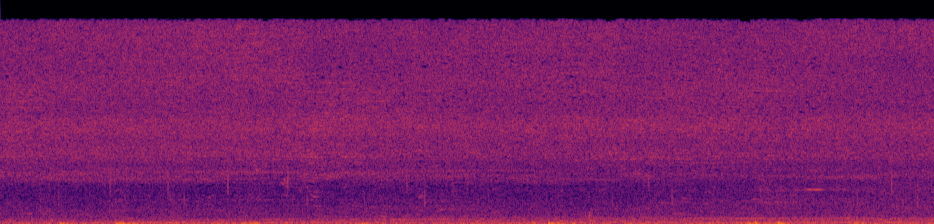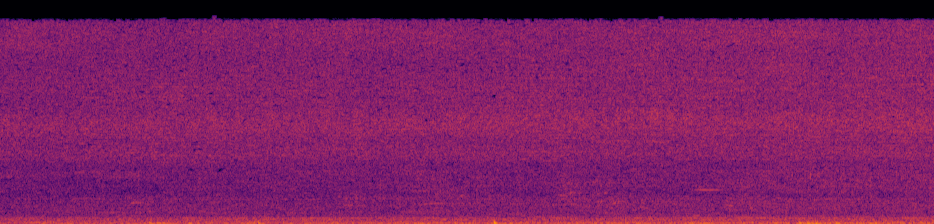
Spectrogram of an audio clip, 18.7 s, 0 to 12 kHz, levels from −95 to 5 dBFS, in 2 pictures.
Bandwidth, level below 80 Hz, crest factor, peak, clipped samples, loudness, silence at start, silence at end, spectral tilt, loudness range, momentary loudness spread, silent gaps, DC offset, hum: 11.5 kHz; -40 dBFS; 20 dB; -16 dBFS; under 0.1%; -35 LUFS; 0 s; 0 s; -2.5 dB/octave; 3 LU; 4 LU; none; under 0.1%; none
